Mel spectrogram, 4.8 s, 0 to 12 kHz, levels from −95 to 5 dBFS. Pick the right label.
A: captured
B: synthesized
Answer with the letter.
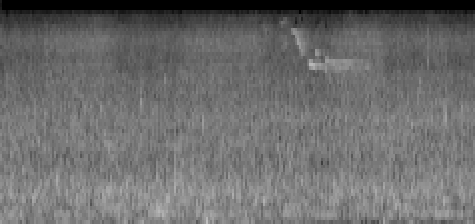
A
